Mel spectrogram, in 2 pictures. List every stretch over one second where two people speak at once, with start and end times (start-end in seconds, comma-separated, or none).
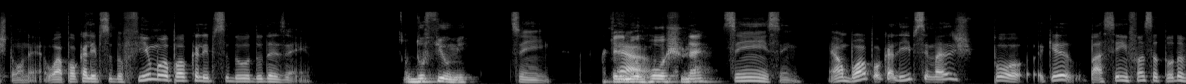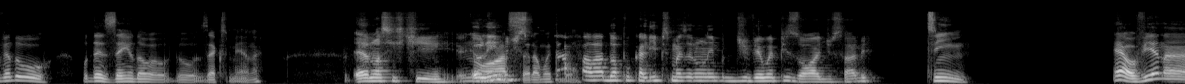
16.4-17.7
